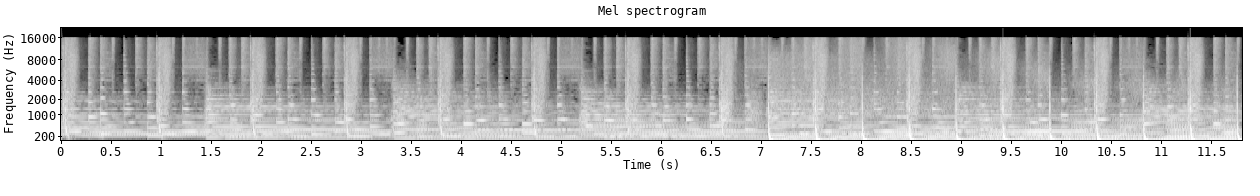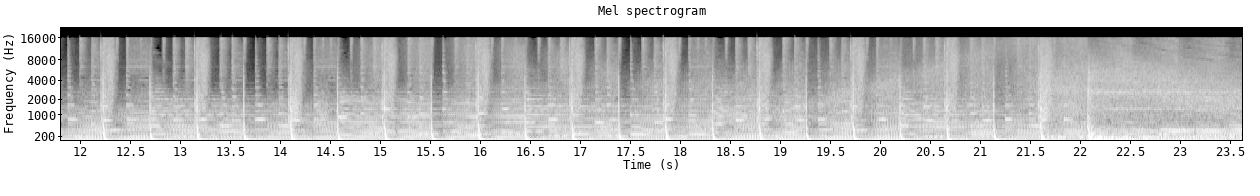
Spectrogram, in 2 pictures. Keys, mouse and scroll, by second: 0.7 3, 0.8 click, 1.0 x, 1.6 click, 2.0 g, 2.5 3, 2.6 click, 2.7-4.5 middle drag, 3.1 e, 4.5 click, 4.6 Tab, 4.9 middle click, 5.1 shift+right click, 5.3 shift+a, 6.2 Tab, 7.0 click, 7.2-8.4 middle drag, 7.4 e, 8.4 click, 8.5-9.6 middle drag, 9.6 click, 9.7 middle click, 9.8 e, 10.4 click, 10.6 Tab, 10.8 shift+right click, 11.2 shift+a, 12.8-15.6 drag, 13.6 KP_Enter, 14.0 Tab, 15.7-16.8 middle drag, 15.9 f, 16.4 e, 16.8 click, 17.0 i, 17.3 click, 18.0-20.0 middle drag, 18.8 alt+d, 20.0 click, 20.0-21.7 middle drag, 20.7 alt+d, 21.7 click, 21.9 middle click, 22.3 drag, 23.1 shift+Tab, 23.5 click.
